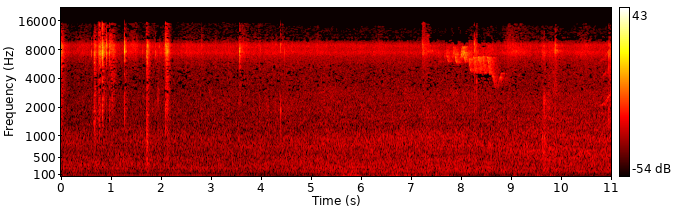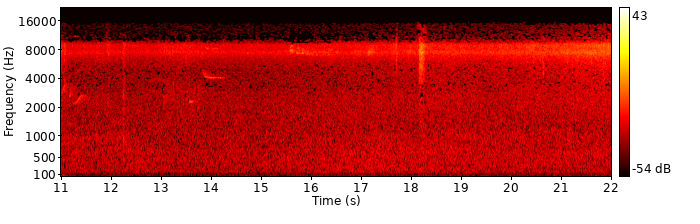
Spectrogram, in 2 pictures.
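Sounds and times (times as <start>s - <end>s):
outdoor background noise: 0.0s - 22.0s
bird chirps: 7.7s - 9.0s, 10.8s - 11.6s, 12.9s - 14.3s.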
